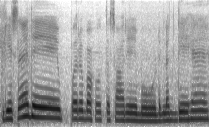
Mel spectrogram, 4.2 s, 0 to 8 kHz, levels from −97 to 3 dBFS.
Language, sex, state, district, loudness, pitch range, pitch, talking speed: Punjabi, female, Punjab, Kapurthala, -14 LUFS, 170-200 Hz, 190 Hz, 115 wpm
